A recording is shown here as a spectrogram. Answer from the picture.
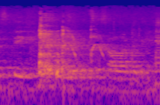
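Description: A woman speaking into a microphone, broken about half a second in by a short cough, after which the talk goes on.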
